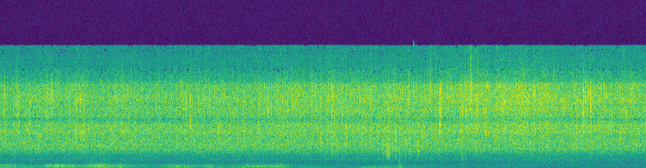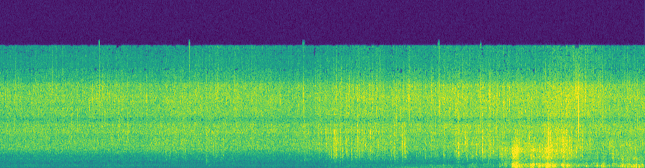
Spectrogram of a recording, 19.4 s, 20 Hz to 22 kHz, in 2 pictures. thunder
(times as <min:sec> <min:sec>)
0:00.0 0:06.6, 0:14.8 0:19.3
